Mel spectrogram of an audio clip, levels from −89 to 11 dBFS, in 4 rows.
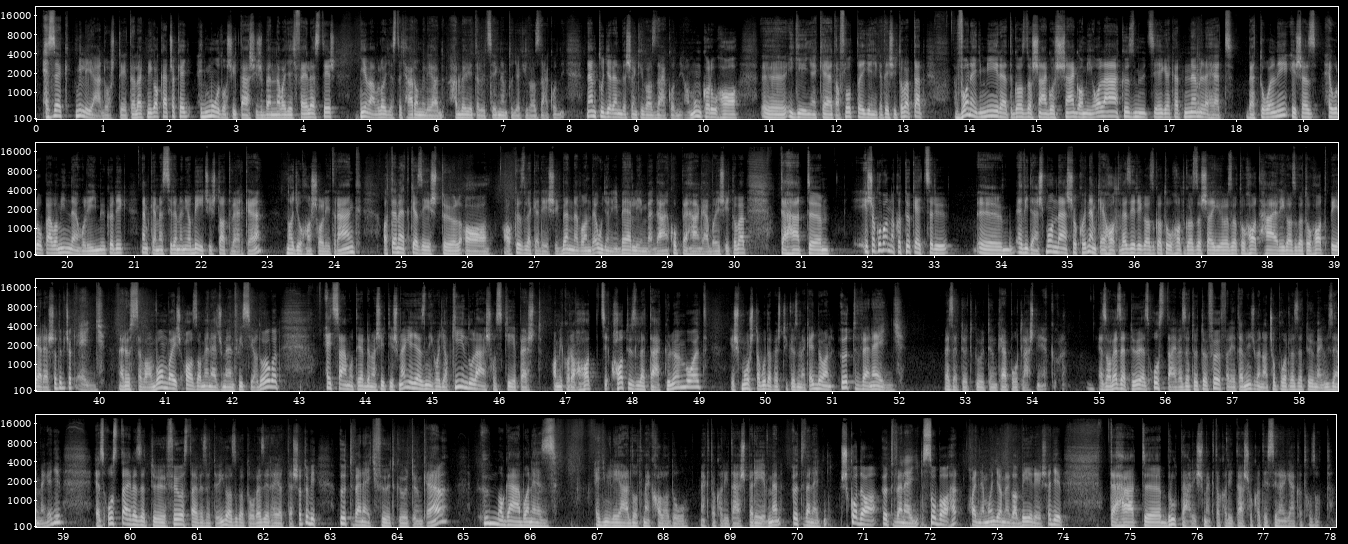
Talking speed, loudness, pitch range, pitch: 155 wpm, -19 LUFS, 105-145 Hz, 120 Hz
